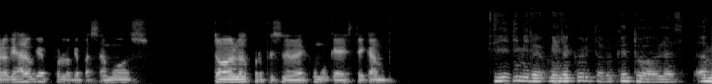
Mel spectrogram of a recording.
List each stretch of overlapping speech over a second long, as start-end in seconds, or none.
none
